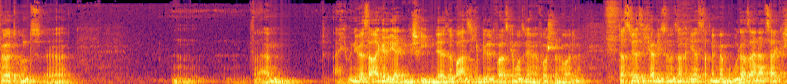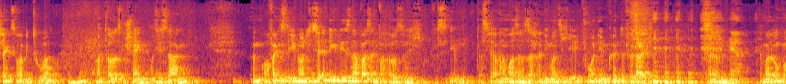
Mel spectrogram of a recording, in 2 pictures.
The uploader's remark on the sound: live - restart 2019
